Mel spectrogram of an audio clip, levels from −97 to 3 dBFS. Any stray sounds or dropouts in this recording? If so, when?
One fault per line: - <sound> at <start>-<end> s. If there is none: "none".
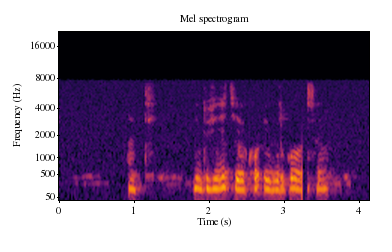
- dropout at 3.2-3.3 s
